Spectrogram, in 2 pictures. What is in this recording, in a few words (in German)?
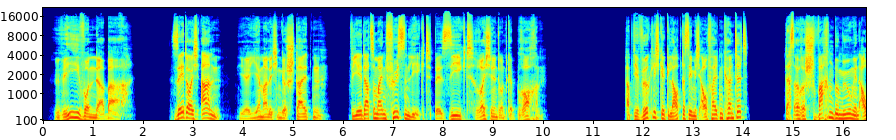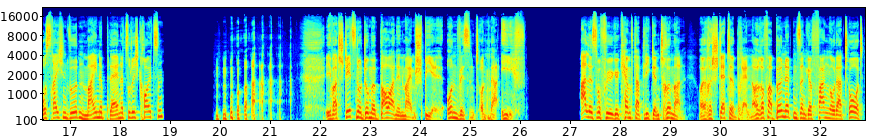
Bösewichtsmonolog, Scene, German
